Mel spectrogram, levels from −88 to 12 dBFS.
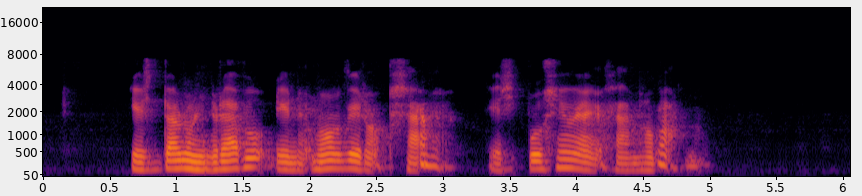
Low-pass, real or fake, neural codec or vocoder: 7.2 kHz; fake; autoencoder, 22.05 kHz, a latent of 192 numbers a frame, VITS, trained on one speaker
